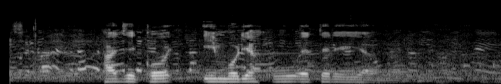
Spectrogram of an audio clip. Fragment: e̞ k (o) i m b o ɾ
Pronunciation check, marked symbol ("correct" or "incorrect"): correct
